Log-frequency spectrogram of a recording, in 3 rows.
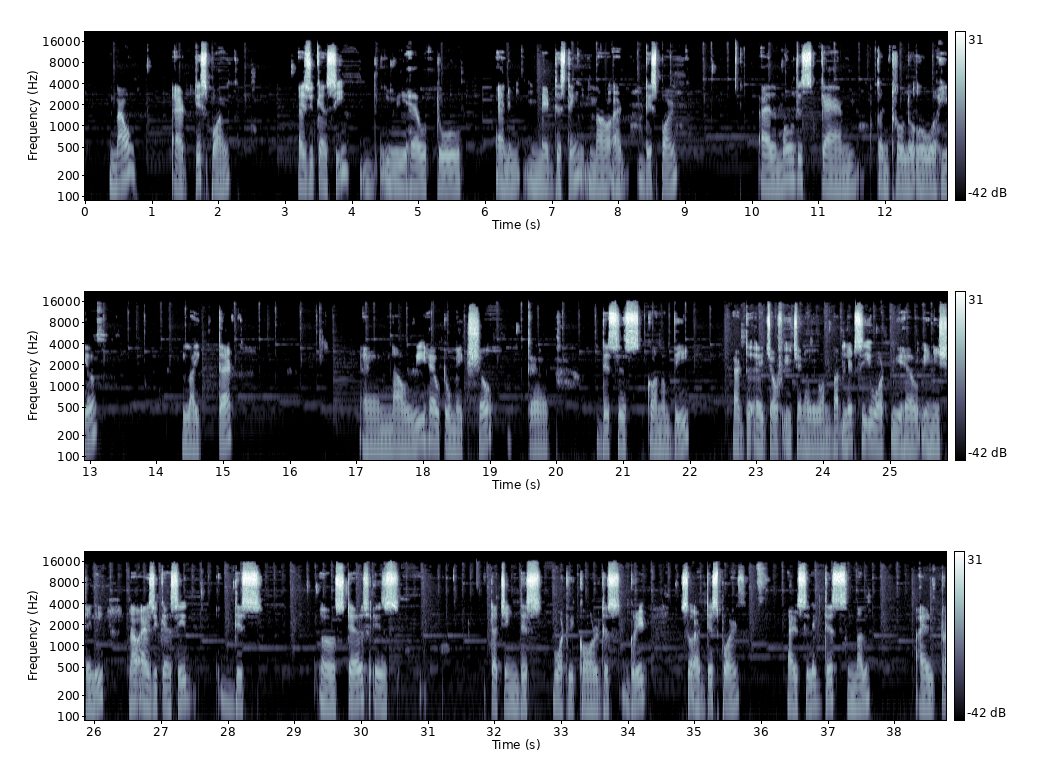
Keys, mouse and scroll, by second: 0.8 click, 7.2-20.2 drag, 20.2 Right, 21.0 Up, 24.0-25.9 drag, 25.9 alt+scroll down 1, 26.0 alt+scroll up 1, 28.1 click, 34.7-36.4 drag, 38.4 Left.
